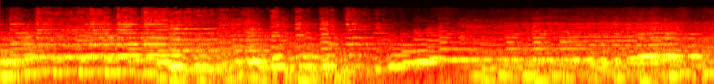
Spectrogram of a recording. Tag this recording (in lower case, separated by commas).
musical instrument, violin, music, playing violin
